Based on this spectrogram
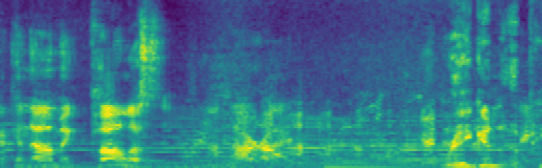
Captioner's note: talking and laughing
